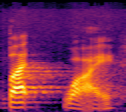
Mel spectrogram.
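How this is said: The stress is on "but".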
